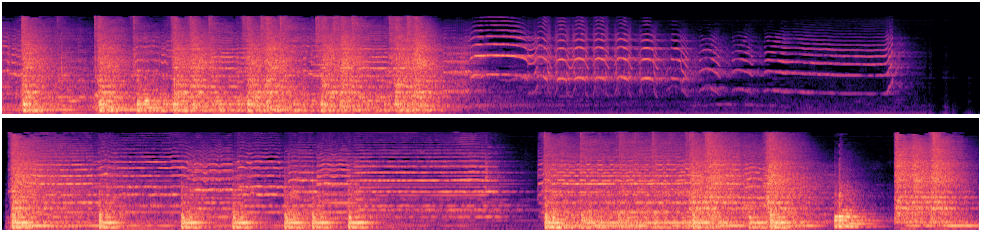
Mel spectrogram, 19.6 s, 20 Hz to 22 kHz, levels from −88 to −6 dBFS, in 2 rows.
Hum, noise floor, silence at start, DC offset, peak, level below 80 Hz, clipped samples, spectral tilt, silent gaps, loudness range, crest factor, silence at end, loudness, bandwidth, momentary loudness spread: none; -66 dBFS; 0 s; under 0.1%; 0 dBFS; -44 dBFS; under 0.1%; -4 dB/octave; none; 13 LU; 20 dB; 0 s; -18 LUFS; 13 kHz; 19 LU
